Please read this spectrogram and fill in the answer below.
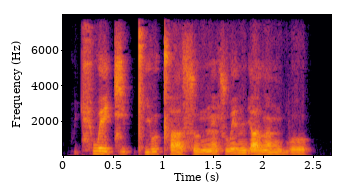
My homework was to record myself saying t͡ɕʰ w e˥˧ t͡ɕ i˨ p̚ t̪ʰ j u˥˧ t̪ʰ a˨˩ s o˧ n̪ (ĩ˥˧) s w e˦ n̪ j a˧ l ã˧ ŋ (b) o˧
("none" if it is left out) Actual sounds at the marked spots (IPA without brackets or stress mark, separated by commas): ẽ˥˧, b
